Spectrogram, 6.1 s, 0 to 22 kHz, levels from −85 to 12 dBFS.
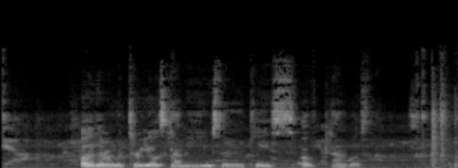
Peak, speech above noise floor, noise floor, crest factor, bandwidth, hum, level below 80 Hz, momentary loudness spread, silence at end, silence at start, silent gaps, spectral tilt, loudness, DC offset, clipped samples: -4 dBFS; 24 dB; -46 dBFS; 20 dB; 15 kHz; none; -50 dBFS; 18 LU; 0 s; 0.05 s; none; -3 dB/octave; -23 LUFS; under 0.1%; under 0.1%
